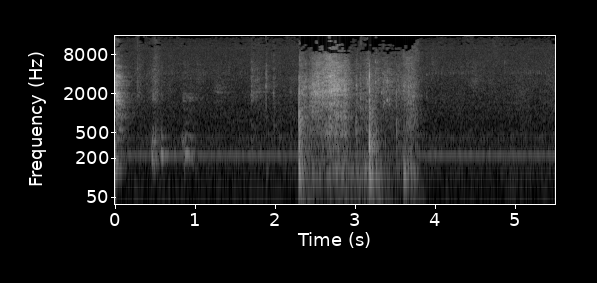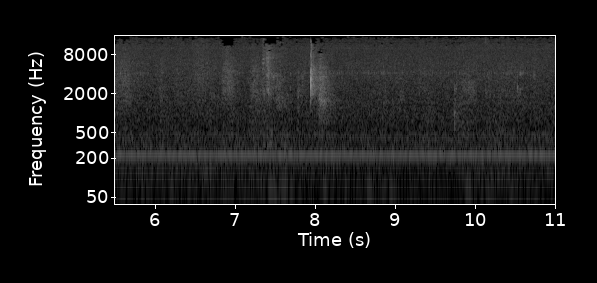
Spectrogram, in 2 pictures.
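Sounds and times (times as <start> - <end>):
steady low hum: 0.0 - 11.0
cardboard box scraping and thumping: 2.3 - 3.9.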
